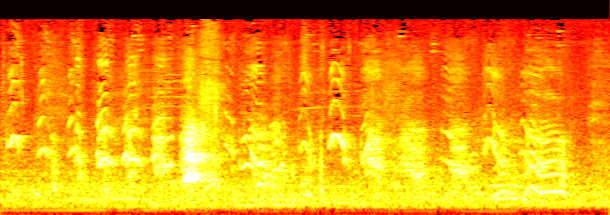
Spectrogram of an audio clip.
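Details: Newborn pups from a Pitbull cross mother and Belgian Malinois sire, eight in the litter, whine and squeal continuously, overlapping high wavering cries that rise and fall, one louder yelp near two seconds, filmed with an iPhone.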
